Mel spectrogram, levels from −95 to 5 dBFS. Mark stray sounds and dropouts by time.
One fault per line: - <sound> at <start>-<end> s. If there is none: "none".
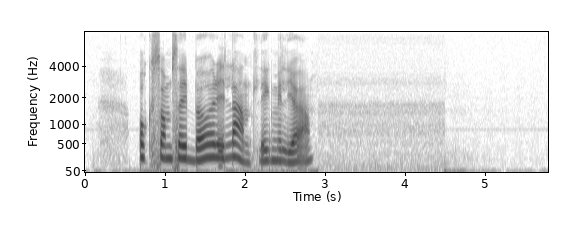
none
